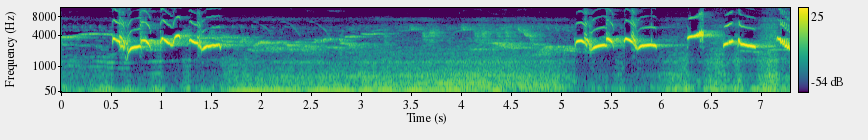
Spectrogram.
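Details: Oriental magpie-robin in morning sunlight, sweeping whistled notes and rapid chirping phrases in two bursts, with a quieter gap between them filled by a soft low hum.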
